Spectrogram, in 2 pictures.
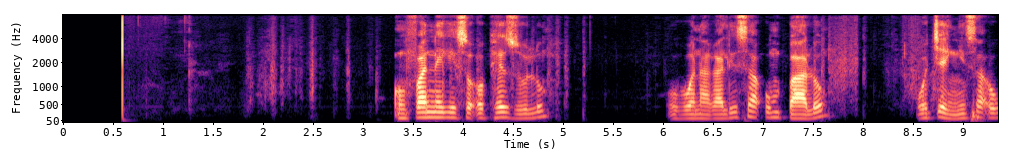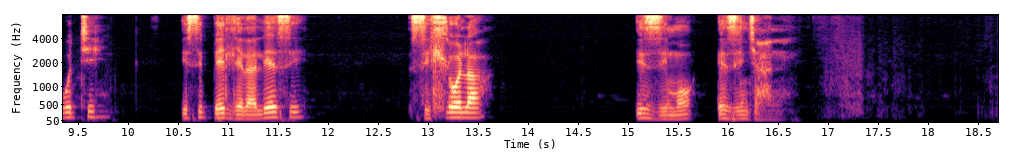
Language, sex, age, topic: North Ndebele, male, 25-35, health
